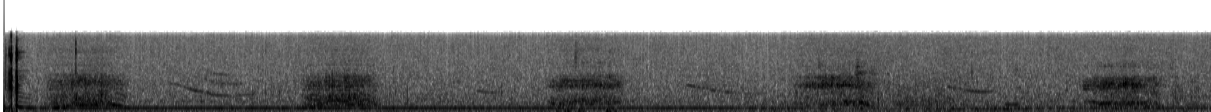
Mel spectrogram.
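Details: Soft, rhythmic snoring, about five breaths in twelve seconds, over a steady low hum.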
